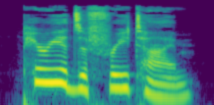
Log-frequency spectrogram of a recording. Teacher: the word of runs into the word free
